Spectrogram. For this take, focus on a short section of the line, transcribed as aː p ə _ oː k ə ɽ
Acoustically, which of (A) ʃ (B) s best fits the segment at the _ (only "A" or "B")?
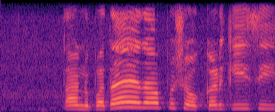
A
